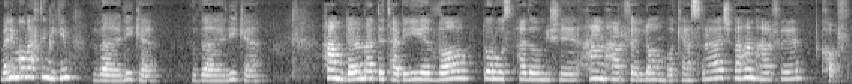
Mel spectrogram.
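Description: Mellow woman teaching Quran recitation. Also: high voice, lo-fi sound. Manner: measured, patient, demonstrates pronunciations aloud. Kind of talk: explanatory lesson. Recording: echoey room.

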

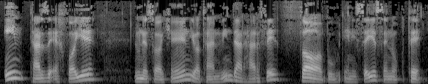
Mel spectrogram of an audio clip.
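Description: A man teaching Quran recitation rules in a formal, polite way, explaining each rule and then chanting the examples slowly and drawn out for students to repeat. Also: fairly low pitch, very animated, darkish tone. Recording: dull lo-fi recording.

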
